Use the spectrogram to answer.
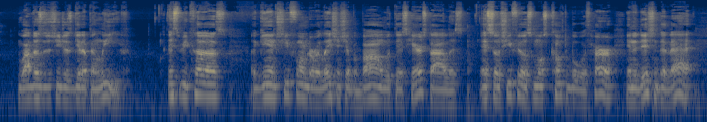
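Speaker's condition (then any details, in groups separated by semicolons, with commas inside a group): No condition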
